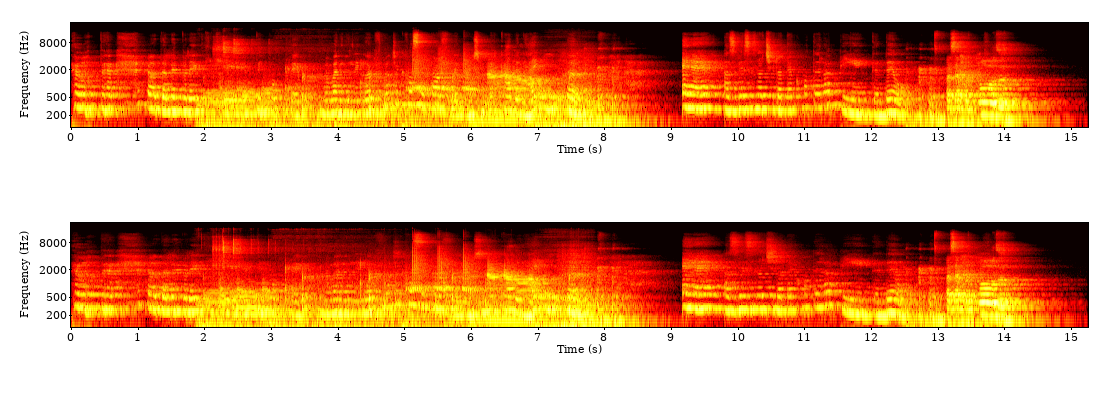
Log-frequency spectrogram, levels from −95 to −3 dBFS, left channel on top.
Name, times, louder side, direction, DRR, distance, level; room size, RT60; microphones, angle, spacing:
voice 1, 0.0-2.0 2.3-7.7 9.2-12.6 13.3-13.5, left 1 dB, 55° left, -1 dB, 1.6 m, -25 dB
sound 1, 1.9-7.9, right 1 dB, 40° right, 1.3 m, -23 dB
voice 2, 12.9-14.0, right 2 dB, 15° right, -5 dB, 2.5 m, -18 dB
8.3 x 6.9 x 6.3 m, 1.5 s
head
